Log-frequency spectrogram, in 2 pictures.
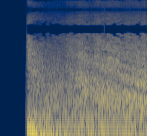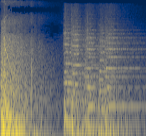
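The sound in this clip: Heavy explosions and gunfire from a science-fiction military shooter video game. Two loud booming bursts arrive a few seconds apart, each with a long rumbling decay, followed by sharper, ringing tonal sounds.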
